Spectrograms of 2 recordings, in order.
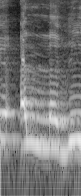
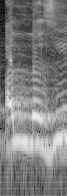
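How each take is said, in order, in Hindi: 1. बीच का व्यंजन सघोष 'th' जैसा बोला जाता है। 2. बीच का व्यंजन 'z' जैसा बोला जाता है। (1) "अपनी ज़ुबान को जो है दांतों के नीचे लाए" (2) "ये अल्लज़ी नहीं है"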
